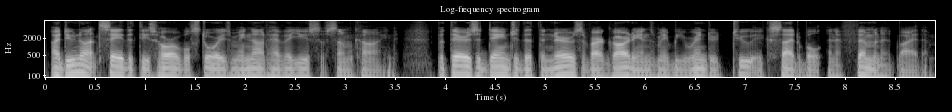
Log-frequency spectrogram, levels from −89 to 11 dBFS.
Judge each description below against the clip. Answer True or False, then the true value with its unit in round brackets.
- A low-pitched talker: True (85 Hz)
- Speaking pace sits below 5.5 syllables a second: False (6.5 syllables/s)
